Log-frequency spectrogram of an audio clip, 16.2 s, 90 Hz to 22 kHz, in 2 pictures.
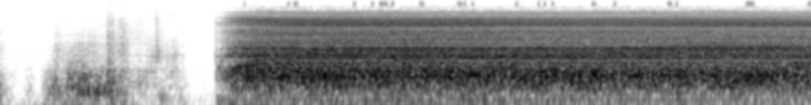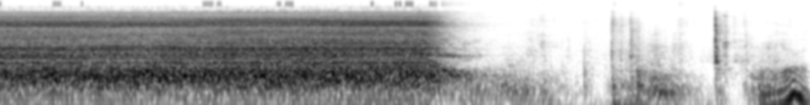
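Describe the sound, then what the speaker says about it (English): After brief talk, a hair dryer switches on, aimed at the deck of a 1:200 scale model battleship, and blows loudly with a steady whooshing roar for about ten seconds, then winds down as quiet speech returns. "We'll hit it with the hair dryer."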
